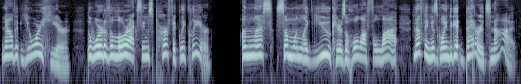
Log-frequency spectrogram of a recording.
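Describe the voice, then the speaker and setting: Storybook industrialist, old man voiced by a woman: stubborn, grasping, high-pitched, emphatic rhymed lines. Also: expressive, a little slow, a little mellow, dry recording, studio quality. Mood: earnest, urgent. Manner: emphatic, repetitive rhyming speech.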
